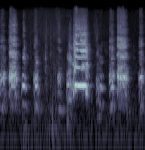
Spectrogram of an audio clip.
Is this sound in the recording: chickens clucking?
yes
